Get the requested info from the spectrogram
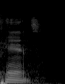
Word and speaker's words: Cairns: It's spelled C-A-I-R-N-S. It looks like Cairns, but they said Cairns.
